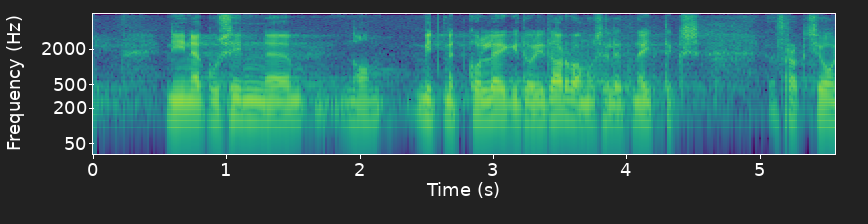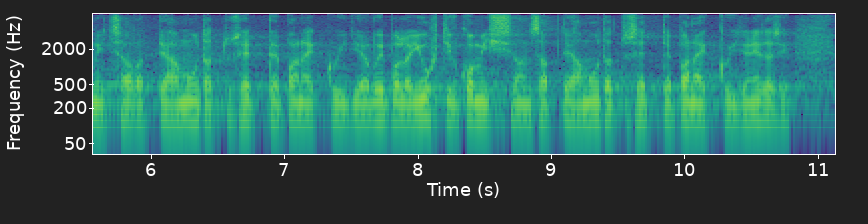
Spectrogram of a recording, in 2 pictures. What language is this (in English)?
Estonian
